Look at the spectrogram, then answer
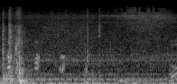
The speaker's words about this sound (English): Close the door. Here, I'll grab the door. There you go.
